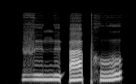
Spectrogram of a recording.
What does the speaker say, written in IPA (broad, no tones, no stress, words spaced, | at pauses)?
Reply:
vyŋyʔa pʰʊ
